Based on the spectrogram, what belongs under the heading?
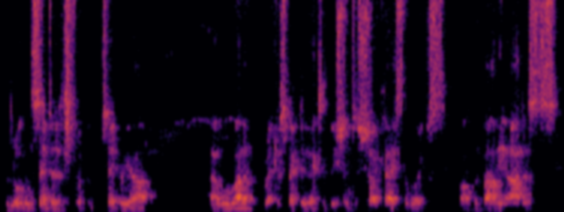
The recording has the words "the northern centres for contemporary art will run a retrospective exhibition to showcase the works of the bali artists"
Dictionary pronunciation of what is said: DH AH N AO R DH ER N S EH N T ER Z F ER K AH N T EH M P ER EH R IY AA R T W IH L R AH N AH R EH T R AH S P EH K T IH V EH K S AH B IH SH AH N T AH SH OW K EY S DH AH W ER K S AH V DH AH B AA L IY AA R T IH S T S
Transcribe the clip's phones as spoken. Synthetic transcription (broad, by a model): DH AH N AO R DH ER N S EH N T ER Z F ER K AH T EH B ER R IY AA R W IH L R AH N AH R EH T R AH S P EH K T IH V EH K S AH B IH SH AH N T AH SH OW K EY S DH AH W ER K S AH V DH AH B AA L IY AA R T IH S T S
